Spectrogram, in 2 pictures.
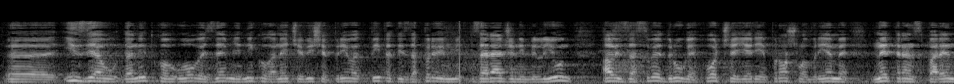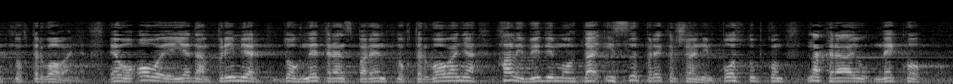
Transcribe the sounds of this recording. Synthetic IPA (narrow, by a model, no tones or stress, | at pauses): izjaʋud̪anit̪ko̞uo̞ʋo̞jze̞mʎiniko̞ɡane̞ːt͡ɕeʋiʃeppiːt̪at̪izapr̩ʋizaɾaːd͡ʒe̞nimilijuːn | alizasʋe̞d̪ɾuɡe̞xo̞t͡ɕe̞je̞ɾjepɾo̞ʃlo̞ʋɾʲje̞ːme̞ | ne̞t̪ɾanspaɾe̞nt̪no̞ɡ̥t̪r̩ɡo̞ʋa̰ɲa̰ | e̞ʋo̞ʔo̞ʋo̞jeje̞d̪anpɾiːmje̞ɾt̪o̞ːɡne̞t̪ɾanspaɾe̞nt̪no̞ɡ̥t̪r̩ɡo̞ʋaɲa | aliʋid̪imo̞d̪aʔisəpɾe̞kr̩ʃajnimpo̞st̪upko̞m | nakɾaːjune̞ko̞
